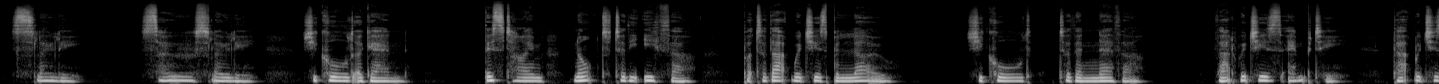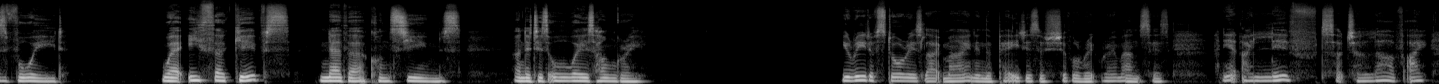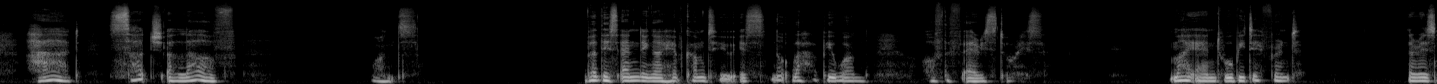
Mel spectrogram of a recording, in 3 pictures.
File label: Narration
